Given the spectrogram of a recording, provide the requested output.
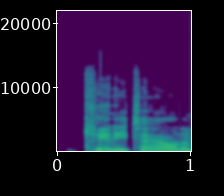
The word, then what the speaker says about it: Kennytown: And I believe the Kennytown, am I pronouncing that right? I have a Southern, so I pronounce everything wrong. – You got it right.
